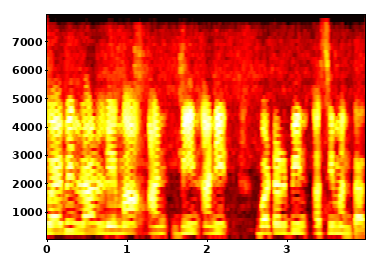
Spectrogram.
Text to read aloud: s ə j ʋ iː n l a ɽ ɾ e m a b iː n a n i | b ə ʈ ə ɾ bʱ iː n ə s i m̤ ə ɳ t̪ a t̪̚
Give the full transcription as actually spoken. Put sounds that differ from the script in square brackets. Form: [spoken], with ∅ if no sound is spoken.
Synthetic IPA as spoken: s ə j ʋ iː n l a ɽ [l] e m a b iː n a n i | b ə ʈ ə ɾ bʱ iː n ə s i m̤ ə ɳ t̪ a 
